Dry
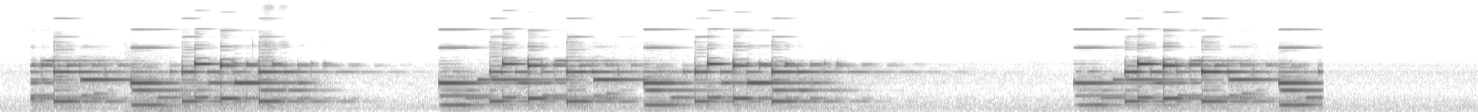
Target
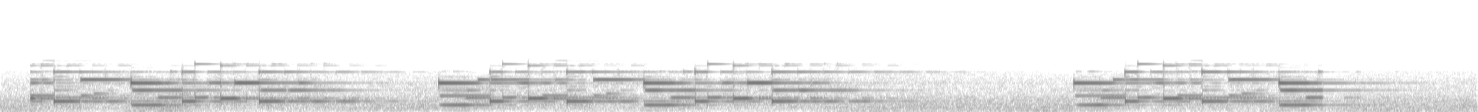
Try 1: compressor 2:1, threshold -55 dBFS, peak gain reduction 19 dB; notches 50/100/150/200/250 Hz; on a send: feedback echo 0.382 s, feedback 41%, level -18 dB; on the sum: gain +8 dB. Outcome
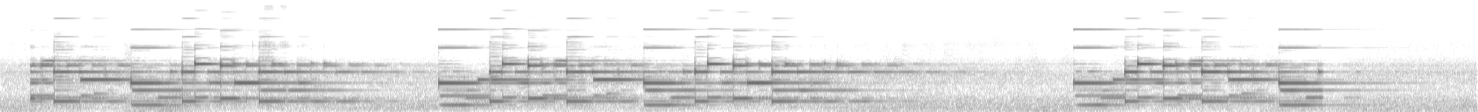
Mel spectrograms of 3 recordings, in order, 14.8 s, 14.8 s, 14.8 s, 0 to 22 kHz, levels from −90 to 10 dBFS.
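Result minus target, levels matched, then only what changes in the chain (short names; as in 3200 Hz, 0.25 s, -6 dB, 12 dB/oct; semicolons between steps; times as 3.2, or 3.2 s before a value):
1000 Hz band -3.0 dB
add after compressor: LPF 1000 Hz 24 dB/oct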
